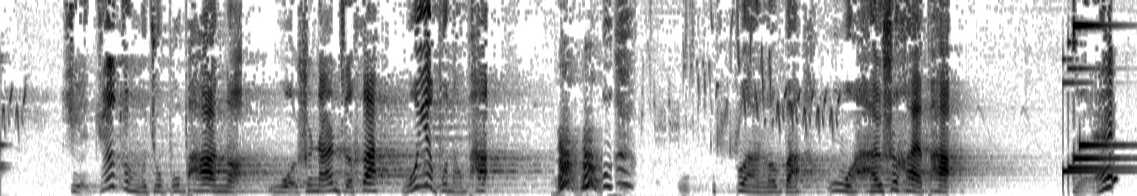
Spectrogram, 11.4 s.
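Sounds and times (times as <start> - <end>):
speech: 0.7 - 5.0, 6.0 - 9.6, 10.7 - 11.2
dog barking: 5.5 - 6.1.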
